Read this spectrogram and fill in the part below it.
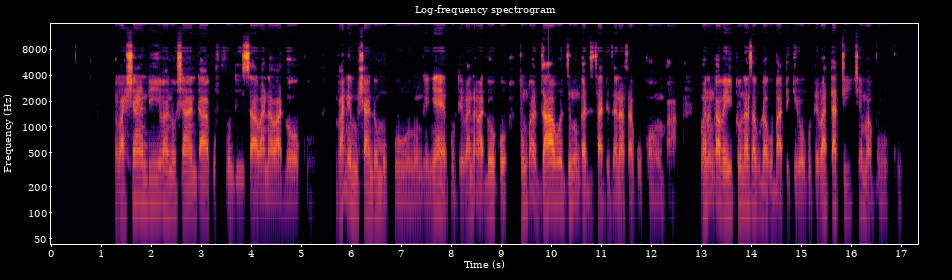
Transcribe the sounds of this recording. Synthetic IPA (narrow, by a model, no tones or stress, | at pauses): ʋaʃandiʋano̞ʃandakufundisaʋanaʋaɗo̞ːk̚o | ʋane̞muʃando̞muk̚uruŋɡe̞ɲaaje̞kutiʋana̰ʋa̰ɗo̞ko̞ | b͡vuŋɡwad͡zaʋo̞d͡zino̞ŋɡad͡zisatid͡zanasakuko̞ːmba̰ | ʋano̞ŋɡaʋaitonas̬akuɗakuɓatikirwokutiʋatatit͡ʃe̞̰ma̰bʱuːku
